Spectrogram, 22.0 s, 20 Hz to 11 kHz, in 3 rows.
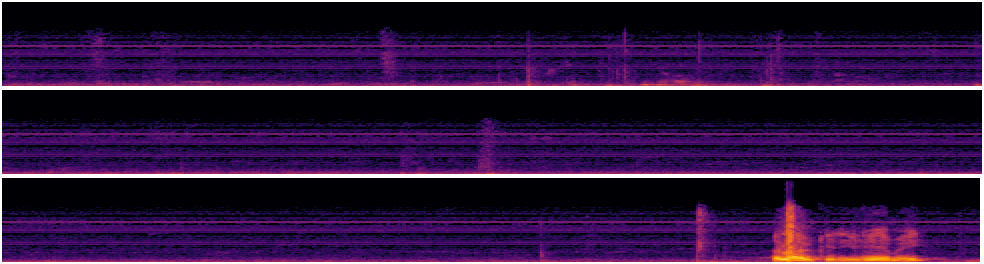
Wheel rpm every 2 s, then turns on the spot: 0, 0, 0, 0, 0, 0, 0, 0, 0, 0, 0.
none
